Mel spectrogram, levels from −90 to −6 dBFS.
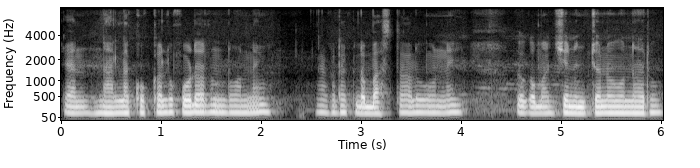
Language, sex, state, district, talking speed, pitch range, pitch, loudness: Telugu, male, Andhra Pradesh, Krishna, 120 wpm, 125-135 Hz, 130 Hz, -17 LUFS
